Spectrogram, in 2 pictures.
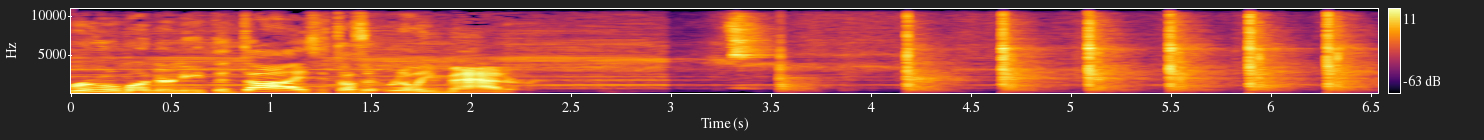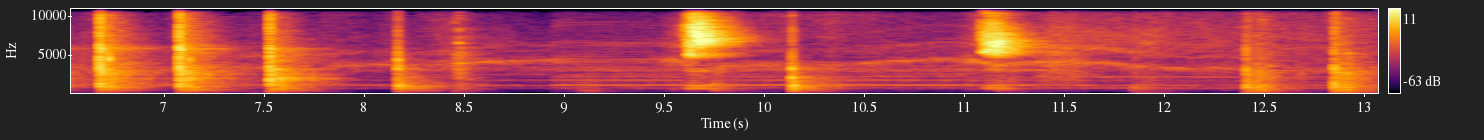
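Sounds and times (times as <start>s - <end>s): power hammer metallic blows: 3.4s - 8.4s.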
